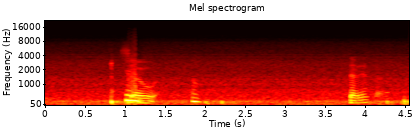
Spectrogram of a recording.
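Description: A young man speaks in short bursts into a microphone over a loudspeaker.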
